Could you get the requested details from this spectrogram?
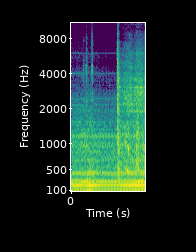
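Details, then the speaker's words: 2016 VW Tiguan, push-button start, crank no start: the starter spins the engine fast and even with no compression rhythm; the camshaft isn't turning, indicating a major internal mechanical failure. "It's not spinning at all. You see that? This engine needs... Alright, you can stop. Alright, this engine has a mechanical problem."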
